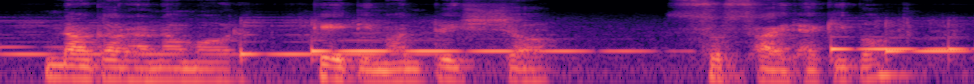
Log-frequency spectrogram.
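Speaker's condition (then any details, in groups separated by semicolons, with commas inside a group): No condition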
